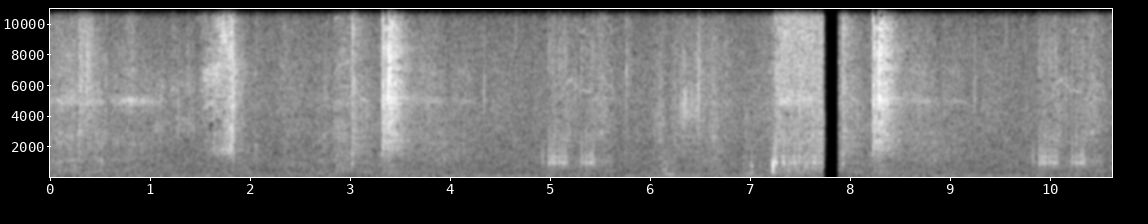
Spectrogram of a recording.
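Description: Scissors cutting excess woven fiberglass cloth, a few short, soft snips and rustles spread apart, over a low steady hum.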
